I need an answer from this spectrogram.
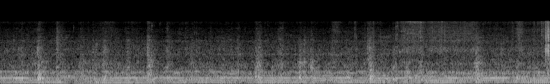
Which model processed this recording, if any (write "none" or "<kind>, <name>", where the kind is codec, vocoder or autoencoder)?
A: vocoder, BigVGAN v2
